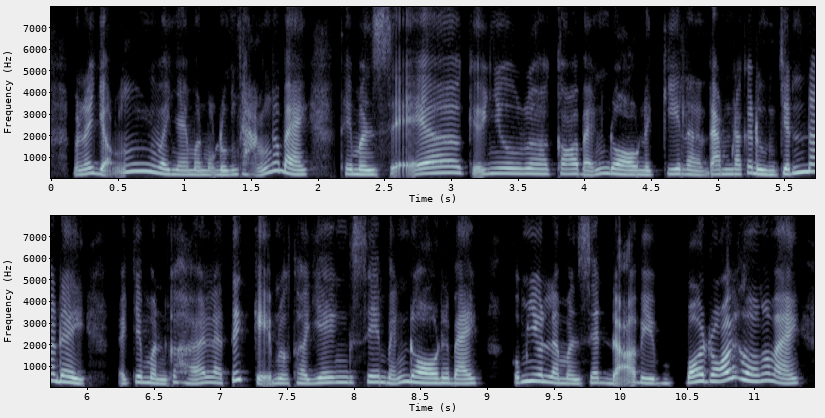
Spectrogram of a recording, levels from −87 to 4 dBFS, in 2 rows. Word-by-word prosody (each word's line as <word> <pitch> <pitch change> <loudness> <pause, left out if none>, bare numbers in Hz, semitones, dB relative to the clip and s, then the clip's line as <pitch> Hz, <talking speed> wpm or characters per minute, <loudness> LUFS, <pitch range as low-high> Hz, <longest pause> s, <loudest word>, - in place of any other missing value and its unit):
mà - - -4
nó 225 - +2
dẫn 320 +8 -1
về 230 -4 +2
nhà 200 -2 -2
mình 190 -1 -2
một 185 - -5
đường 190 +1 -1
thẳng 210 +5 -4
á 370 - -1
bạn. 205 - +2 0.2
Thì 220 - -2
mình 200 -2 +3
sẽ, 235 +5 +1 0.2
kiểu - - -3
như, 235 -1 -1
coi 225 -1 0
bản 215 +5 -2
đồ 210 -5 +3
này 185 -1 -2
kia 225 +1 -1
là 200 -3 -3
đâm 210 +4 -1
ra 215 - -1
cái 270 - -4
đường 200 -4 +2
chính 265 - +2
đó 335 - +3
đi, 255 -9 +4 0.3
để 195 - -5
cho 260 +7 -1
mình 215 -6 0
có 255 - -6
thể 190 +4 -1
là 235 -2 -2
tiết 370 - -2
kiệm - - -1
được 205 - -1
thời 205 -3 -2
gian 235 +4 0
xem 260 +1 -2
bản 235 +5 -2
đồ 230 -5 +5
nè 220 - +1
bạn, 200 -1 +1 0.3
cũng 235 - -2
như 305 0 +3
là 255 -5 +1
mình 200 -2 0
sẽ 230 +4 -3
đỡ 205 -5 0
bị 215 -2 +2
b - - -11 0.2
bối 255 +5 +5
rối 305 +4 +5
hơn 320 -4 +3
á 330 - 0
bạn. 210 -8 +2
225 Hz, 305 wpm, -24 LUFS, 205-255 Hz, 0.3 s, đồ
